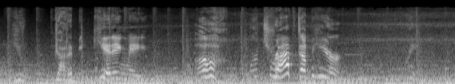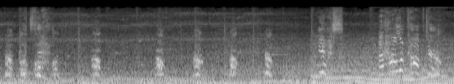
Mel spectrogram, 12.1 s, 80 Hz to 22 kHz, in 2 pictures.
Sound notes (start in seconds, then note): 3.0 whirring; 8.1 Sandy barks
